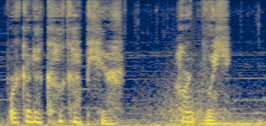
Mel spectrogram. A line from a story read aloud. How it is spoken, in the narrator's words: Jake's voice was barely a whisper, raw with fear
